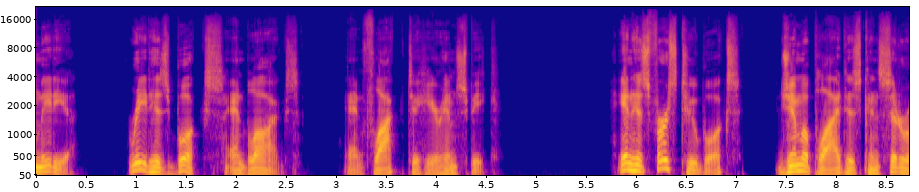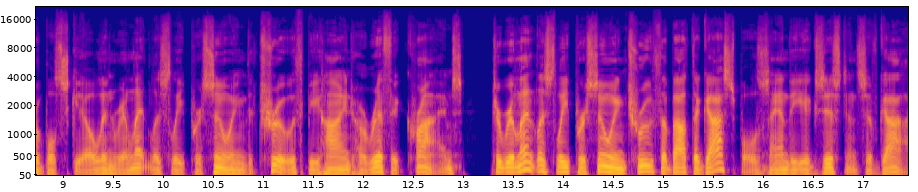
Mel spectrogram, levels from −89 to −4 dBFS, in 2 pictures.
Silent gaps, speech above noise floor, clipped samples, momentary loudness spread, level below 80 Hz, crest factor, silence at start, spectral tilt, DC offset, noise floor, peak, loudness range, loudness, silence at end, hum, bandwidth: none; 68 dB; under 0.1%; 11 LU; -38 dBFS; 16 dB; 0 s; -5.5 dB/octave; under 0.1%; -87 dBFS; -2 dBFS; 4 LU; -19 LUFS; 0 s; none; 18.5 kHz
